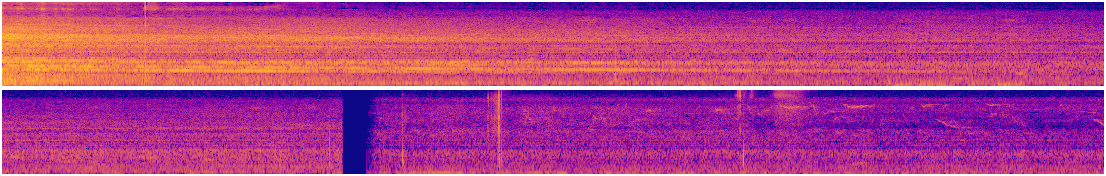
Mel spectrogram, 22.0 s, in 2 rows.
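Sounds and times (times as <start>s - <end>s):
train motor whine: 0.0s - 14.4s
train running and wheel noise: 0.0s - 14.4s.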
